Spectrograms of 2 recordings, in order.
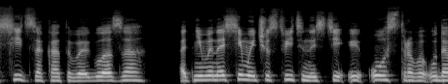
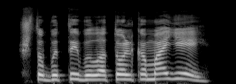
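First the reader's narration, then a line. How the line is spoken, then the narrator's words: Long drawn-out growl. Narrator (Russian): Протяжно зарычал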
